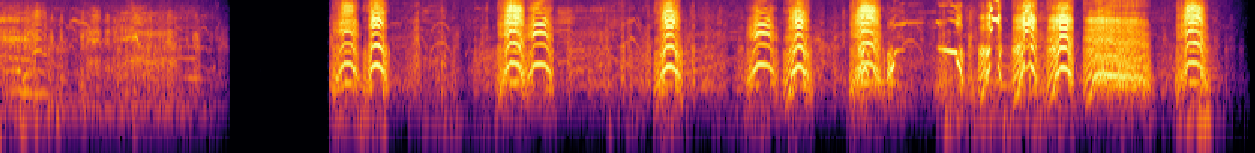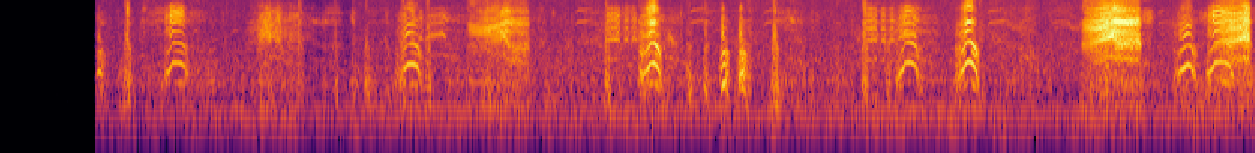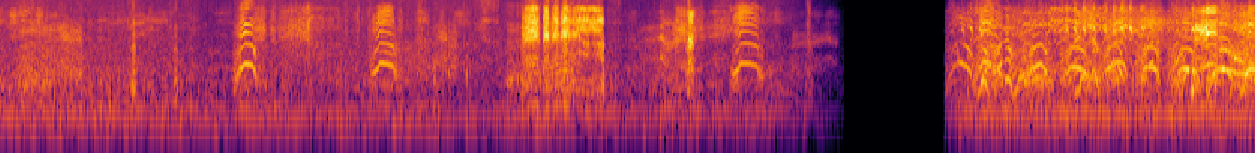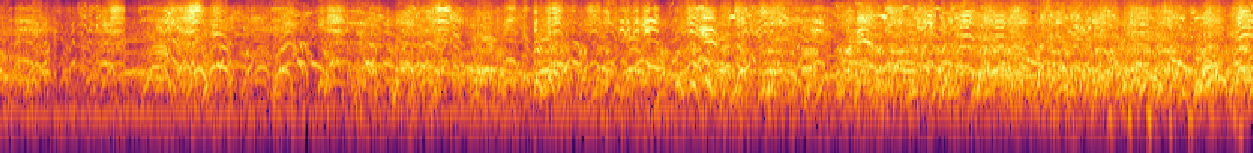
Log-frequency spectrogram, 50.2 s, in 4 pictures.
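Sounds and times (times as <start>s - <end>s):
relict gulls yelping calls: 0.0s - 2.3s, 3.3s - 12.3s, 13.5s - 33.2s, 34.6s - 50.1s.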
